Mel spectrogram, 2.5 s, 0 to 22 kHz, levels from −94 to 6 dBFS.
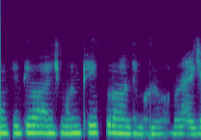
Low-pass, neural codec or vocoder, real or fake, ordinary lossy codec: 7.2 kHz; codec, 44.1 kHz, 3.4 kbps, Pupu-Codec; fake; AAC, 48 kbps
